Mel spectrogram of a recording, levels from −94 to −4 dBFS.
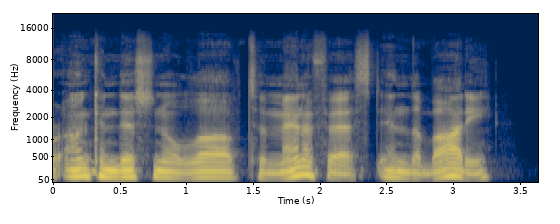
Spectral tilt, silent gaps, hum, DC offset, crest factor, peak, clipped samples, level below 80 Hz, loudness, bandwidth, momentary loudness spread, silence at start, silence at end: -6.5 dB/octave; none; none; under 0.1%; 16 dB; -6 dBFS; under 0.1%; -52 dBFS; -24 LUFS; 13.5 kHz; 7 LU; 0 s; 0.35 s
